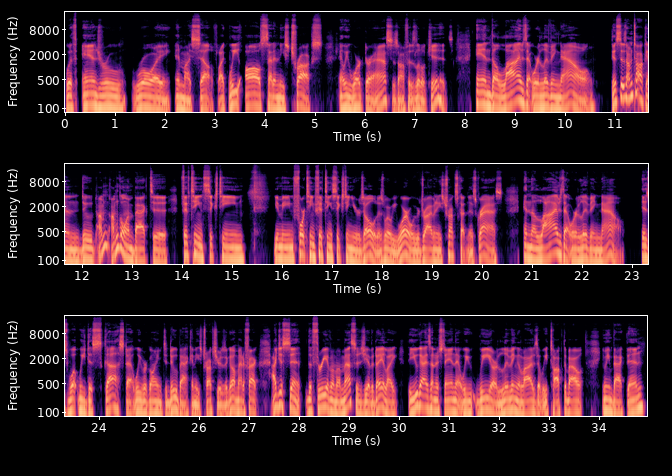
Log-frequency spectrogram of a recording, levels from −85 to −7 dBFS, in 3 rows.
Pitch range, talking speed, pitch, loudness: 90-115 Hz, 200 wpm, 100 Hz, -23 LUFS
